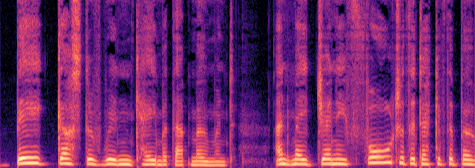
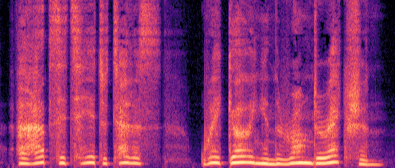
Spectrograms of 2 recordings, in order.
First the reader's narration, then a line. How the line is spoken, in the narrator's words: The little boat's voice whispered back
